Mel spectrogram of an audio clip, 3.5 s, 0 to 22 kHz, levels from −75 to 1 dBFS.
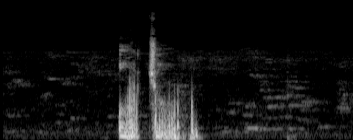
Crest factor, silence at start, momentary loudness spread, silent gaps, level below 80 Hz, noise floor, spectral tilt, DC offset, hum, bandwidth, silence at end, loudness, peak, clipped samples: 20 dB; 1.2 s; 11 LU; none; -36 dBFS; -54 dBFS; -6 dB/octave; under 0.1%; none; 13 kHz; 1.55 s; -17 LUFS; -2 dBFS; under 0.1%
